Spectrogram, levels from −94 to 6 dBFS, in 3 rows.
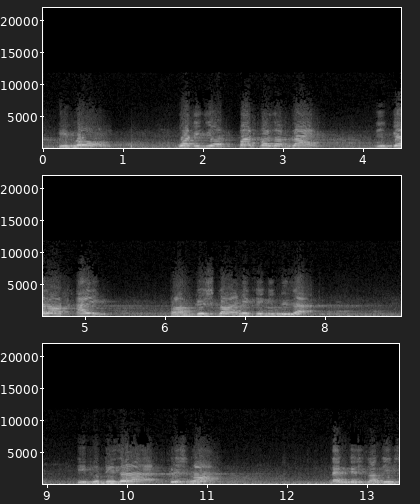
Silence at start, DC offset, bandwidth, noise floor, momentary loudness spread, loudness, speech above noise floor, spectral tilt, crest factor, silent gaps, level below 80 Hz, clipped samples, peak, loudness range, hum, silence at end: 0 s; under 0.1%; 8.4 kHz; -50 dBFS; 23 LU; -29 LUFS; 22 dB; -6 dB/octave; 14 dB; none; -58 dBFS; under 0.1%; -16 dBFS; 2 LU; none; 0 s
